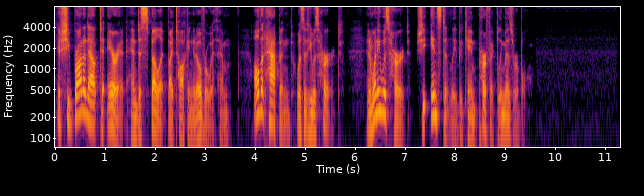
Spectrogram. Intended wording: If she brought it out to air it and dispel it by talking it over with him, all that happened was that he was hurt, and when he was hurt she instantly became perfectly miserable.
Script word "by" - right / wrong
right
